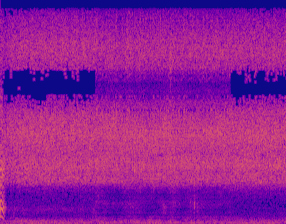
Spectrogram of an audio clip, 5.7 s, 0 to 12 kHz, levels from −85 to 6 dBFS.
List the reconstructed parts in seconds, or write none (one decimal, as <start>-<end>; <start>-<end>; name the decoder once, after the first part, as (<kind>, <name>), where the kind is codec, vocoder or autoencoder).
1.9-4.6 (codec, SNAC)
